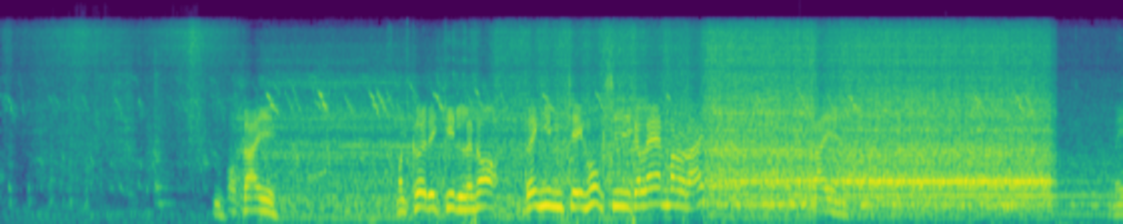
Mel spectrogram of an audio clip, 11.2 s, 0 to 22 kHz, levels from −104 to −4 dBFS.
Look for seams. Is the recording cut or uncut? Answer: cut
